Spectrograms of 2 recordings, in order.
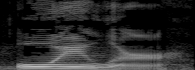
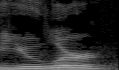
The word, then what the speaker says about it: Euler: Euler. Don't say it like Americans. That's Euler. Don't say it like that. Euler.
